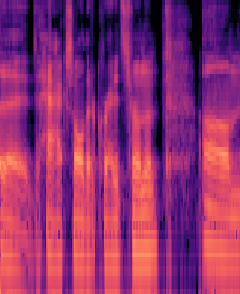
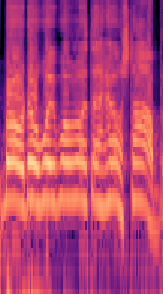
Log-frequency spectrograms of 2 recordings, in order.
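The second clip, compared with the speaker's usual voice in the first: high, loud frantic protest; panicked yell; 10 dB louder than usual. Retold or imitated. Darrow tries stopping Goblin's beating, high panicked shouting.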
